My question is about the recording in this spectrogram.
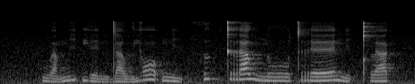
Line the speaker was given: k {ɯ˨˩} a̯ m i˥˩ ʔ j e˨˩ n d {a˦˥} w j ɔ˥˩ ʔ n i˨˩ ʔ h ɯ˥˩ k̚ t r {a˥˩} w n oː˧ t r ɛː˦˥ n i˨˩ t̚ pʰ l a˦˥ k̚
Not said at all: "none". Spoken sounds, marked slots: u˨˩, a˨˩, a˥˩

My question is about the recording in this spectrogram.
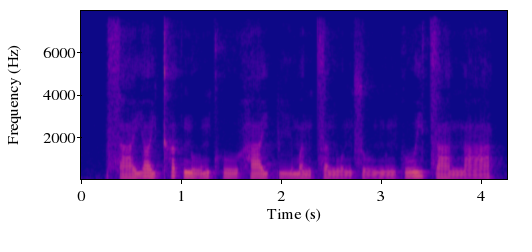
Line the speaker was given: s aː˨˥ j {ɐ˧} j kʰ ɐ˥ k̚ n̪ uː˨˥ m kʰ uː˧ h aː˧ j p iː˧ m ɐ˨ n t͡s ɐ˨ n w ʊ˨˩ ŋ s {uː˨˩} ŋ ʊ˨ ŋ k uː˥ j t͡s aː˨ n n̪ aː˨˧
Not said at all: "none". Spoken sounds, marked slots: ɐ˧, uː˨˩

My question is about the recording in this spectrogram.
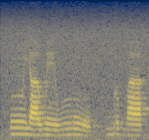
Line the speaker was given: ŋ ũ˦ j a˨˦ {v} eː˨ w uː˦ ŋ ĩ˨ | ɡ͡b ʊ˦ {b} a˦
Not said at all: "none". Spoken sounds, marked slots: w, b

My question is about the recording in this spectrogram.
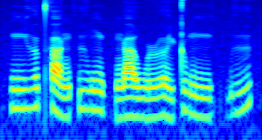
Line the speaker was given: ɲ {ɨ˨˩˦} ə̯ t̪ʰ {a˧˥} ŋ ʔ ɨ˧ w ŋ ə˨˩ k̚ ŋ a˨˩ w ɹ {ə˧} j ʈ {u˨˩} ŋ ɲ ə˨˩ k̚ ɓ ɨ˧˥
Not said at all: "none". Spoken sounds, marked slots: ɨ˧˥, a˨˩˦, ə˨˩˦, u˨˩

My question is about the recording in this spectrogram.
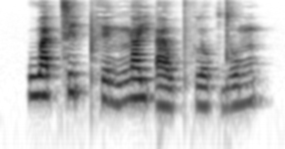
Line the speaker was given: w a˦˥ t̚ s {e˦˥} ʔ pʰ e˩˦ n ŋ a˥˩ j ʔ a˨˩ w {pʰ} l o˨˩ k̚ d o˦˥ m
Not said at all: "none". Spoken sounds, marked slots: i˦˥, pʰ

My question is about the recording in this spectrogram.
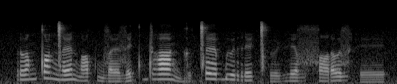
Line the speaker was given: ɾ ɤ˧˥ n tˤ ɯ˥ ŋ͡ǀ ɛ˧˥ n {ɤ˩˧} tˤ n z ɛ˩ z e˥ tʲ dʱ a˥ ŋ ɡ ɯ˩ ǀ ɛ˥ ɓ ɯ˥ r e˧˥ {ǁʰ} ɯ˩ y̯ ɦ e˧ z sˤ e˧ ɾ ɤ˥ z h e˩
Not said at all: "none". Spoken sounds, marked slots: ɤ˩˧, ǀʰ

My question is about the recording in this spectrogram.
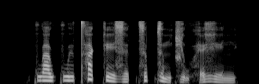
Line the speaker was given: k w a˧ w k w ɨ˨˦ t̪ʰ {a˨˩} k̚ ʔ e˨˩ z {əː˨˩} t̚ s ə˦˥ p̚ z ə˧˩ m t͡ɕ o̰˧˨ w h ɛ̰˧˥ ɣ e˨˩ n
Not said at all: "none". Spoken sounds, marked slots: a˦˥, əː˨˩

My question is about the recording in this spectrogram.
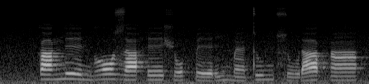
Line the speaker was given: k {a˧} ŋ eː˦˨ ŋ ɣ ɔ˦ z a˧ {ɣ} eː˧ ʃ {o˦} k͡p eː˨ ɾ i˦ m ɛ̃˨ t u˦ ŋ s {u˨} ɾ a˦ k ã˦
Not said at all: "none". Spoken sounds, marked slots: a˧, h, o˨˦, u˨

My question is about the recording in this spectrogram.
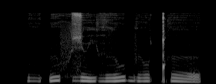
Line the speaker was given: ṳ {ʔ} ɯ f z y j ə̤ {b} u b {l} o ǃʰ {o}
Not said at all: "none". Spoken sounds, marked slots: ʔ, ð, ɹ, ɵ

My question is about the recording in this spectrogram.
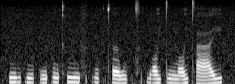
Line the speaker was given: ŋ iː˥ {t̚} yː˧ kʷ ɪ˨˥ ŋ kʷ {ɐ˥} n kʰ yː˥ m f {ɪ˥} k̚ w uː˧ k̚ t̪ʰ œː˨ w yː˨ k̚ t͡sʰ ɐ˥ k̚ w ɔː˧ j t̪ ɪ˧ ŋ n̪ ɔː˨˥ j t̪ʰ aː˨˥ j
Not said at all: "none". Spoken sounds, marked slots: t̚, ɐ˥, ɪ˥

